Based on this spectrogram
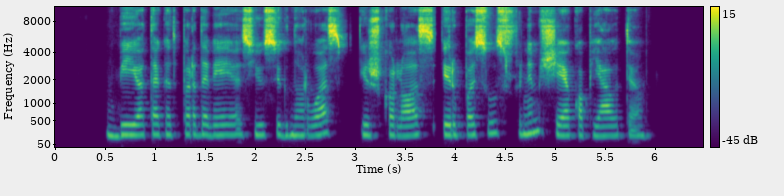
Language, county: Lithuanian, Alytus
